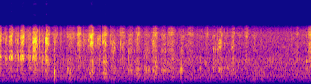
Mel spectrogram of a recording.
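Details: Female dog settling in with her newborn puppies, breathing in uneven, heavier huffs that come in short bursts and ease off toward the end.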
